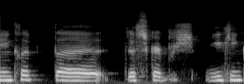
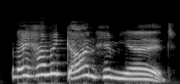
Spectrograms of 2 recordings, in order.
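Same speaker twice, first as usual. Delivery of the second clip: whiny plea; 11 semitones higher than usual. Acted. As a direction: beg like a spoiled child. Toga voiced in read story.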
